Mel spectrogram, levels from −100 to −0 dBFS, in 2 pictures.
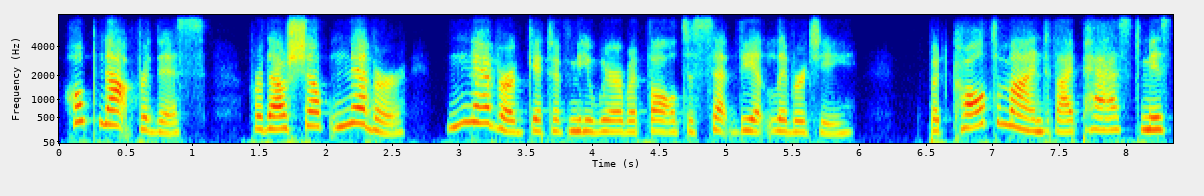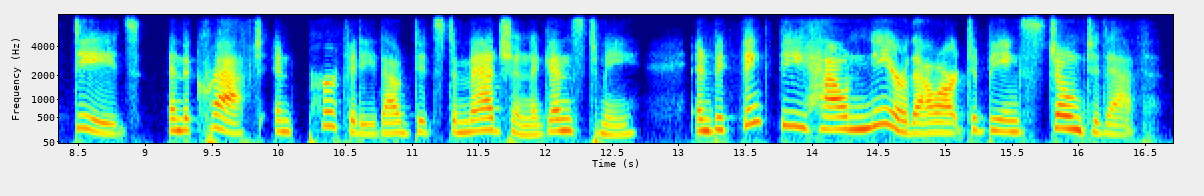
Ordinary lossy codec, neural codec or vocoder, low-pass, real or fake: Opus, 16 kbps; codec, 16 kHz, about 1 kbps, DyCAST, with the encoder's durations; 7.2 kHz; fake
